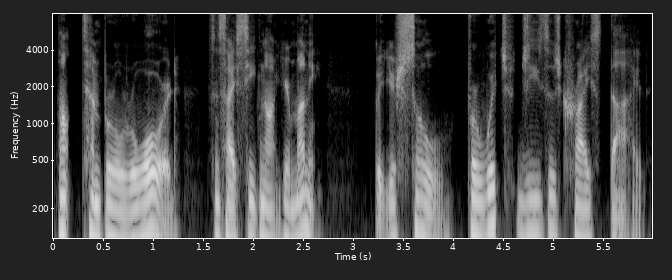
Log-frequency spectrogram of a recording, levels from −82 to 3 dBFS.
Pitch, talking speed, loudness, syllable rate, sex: 105 Hz, 170 wpm, -19 LUFS, 4.7 syllables/s, male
